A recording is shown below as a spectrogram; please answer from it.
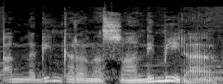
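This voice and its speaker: A man's voice: fairly low pitch, wildly swooping pitch, moderate pace, vocal fry. A man narrating a radio drama as its announcer, in a scripted, dramatic style. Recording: loud music under the voice. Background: guitar music.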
